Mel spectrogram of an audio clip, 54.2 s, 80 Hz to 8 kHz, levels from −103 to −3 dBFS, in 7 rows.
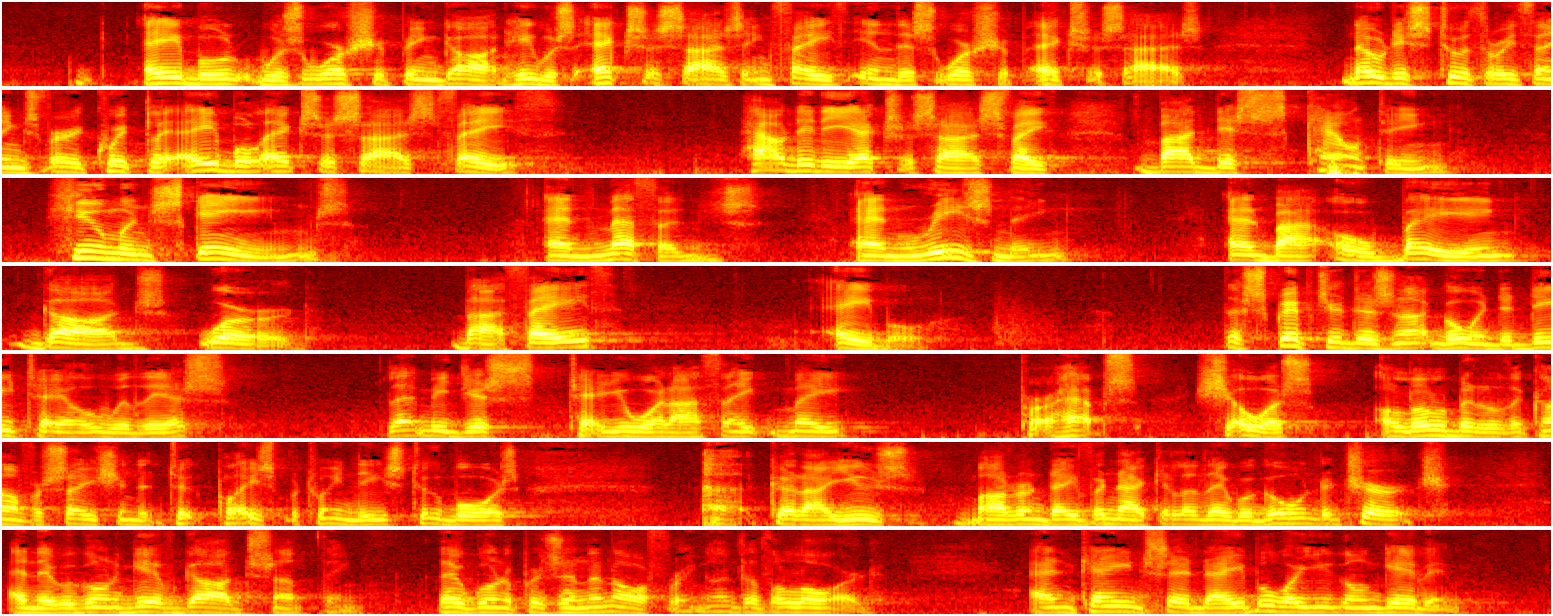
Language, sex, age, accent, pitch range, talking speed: English, male, 60-79, American, 120-140 Hz, 130 wpm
